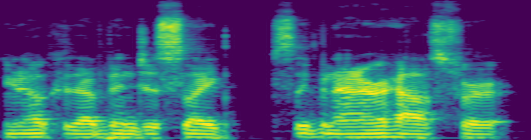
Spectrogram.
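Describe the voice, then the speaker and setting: Laid-back young man with a very deep voice. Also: completely flat delivery, brisk, bright, forceful tone. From Cuban heritage. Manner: laid-back, rambling, swears often. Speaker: podcast co-host. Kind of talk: casual chat.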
